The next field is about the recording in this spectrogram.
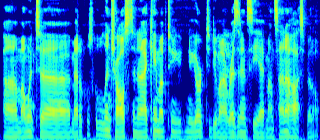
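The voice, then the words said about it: Southern US drawl. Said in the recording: “You may hear a southern drawl as I talk more”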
